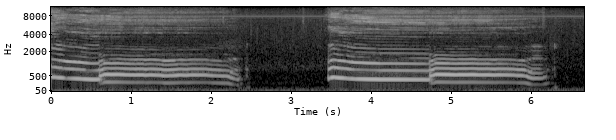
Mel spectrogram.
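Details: Two drawn-out howls from a Basset Hound, each starting on one pitch, stepping to a steady held tone, then sagging downward at the end, separated by a one-second break.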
